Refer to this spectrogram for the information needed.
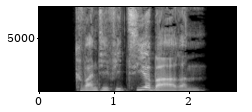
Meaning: strong dative masculine/neuter singular of quantifizierbar
- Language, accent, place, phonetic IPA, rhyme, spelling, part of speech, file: German, Germany, Berlin, [kvantifiˈt͡siːɐ̯baːʁəm], -iːɐ̯baːʁəm, quantifizierbarem, adjective, De-quantifizierbarem.ogg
